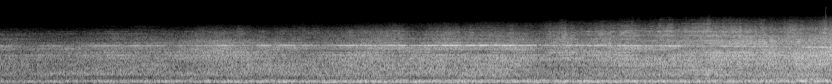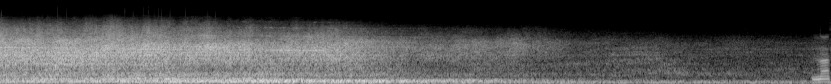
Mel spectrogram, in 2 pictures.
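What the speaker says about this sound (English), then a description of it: "another Embraer 190, this one from KLM, outbound to Nuremberg" KLM Embraer 190 jet airliner taking off at Amsterdam Schiphol Airport, a loud, roaring engine swell that builds, peaks near the middle and fades as the plane climbs away, with faint talk in the background.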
